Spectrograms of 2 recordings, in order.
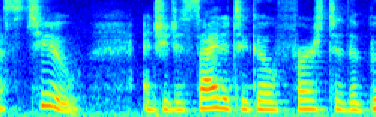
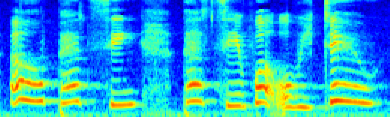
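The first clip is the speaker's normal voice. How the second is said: put-on much higher, louder panicked child; a terrified little girl gasping for help; 10 semitones higher, 5 dB louder than usual. A narrator's reading. Molly panicking to Betsy, high and frightened. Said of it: "she gasped".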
